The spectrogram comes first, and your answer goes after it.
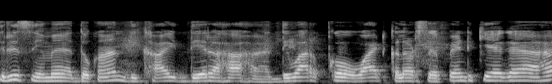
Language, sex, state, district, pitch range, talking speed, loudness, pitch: Hindi, male, Jharkhand, Palamu, 155-175 Hz, 175 wpm, -15 LUFS, 165 Hz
